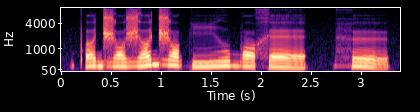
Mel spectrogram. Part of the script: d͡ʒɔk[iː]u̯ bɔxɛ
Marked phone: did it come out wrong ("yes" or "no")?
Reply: no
